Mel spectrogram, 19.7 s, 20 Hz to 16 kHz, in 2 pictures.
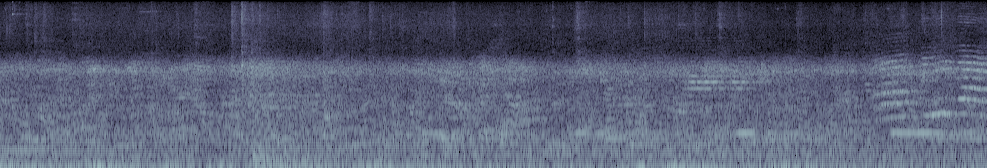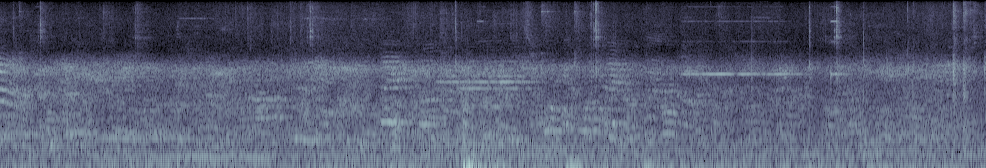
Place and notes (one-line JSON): {"title": "彰化車站, Taiwan - To the station platform", "date": "2017-01-31 19:18:00", "description": "walking in the Station, From the station hall to the platform", "latitude": "24.08", "longitude": "120.54", "altitude": "16", "timezone": "GMT+1"}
